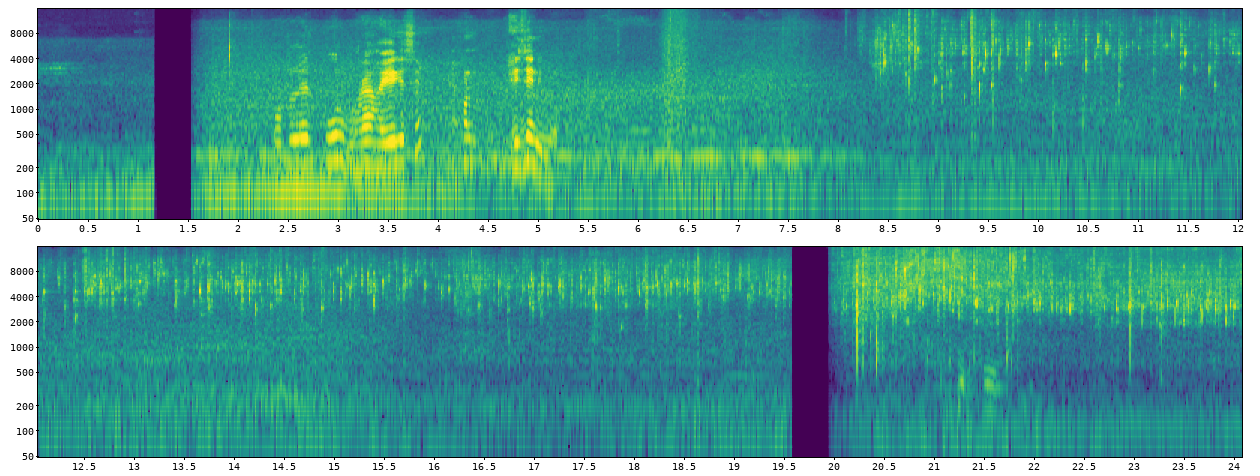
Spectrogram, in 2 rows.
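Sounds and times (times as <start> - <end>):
vegetables sizzling in hot oil: 8.3 - 24.0.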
